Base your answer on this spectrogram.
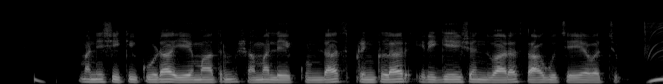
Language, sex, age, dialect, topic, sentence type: Telugu, male, 18-24, Southern, agriculture, statement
